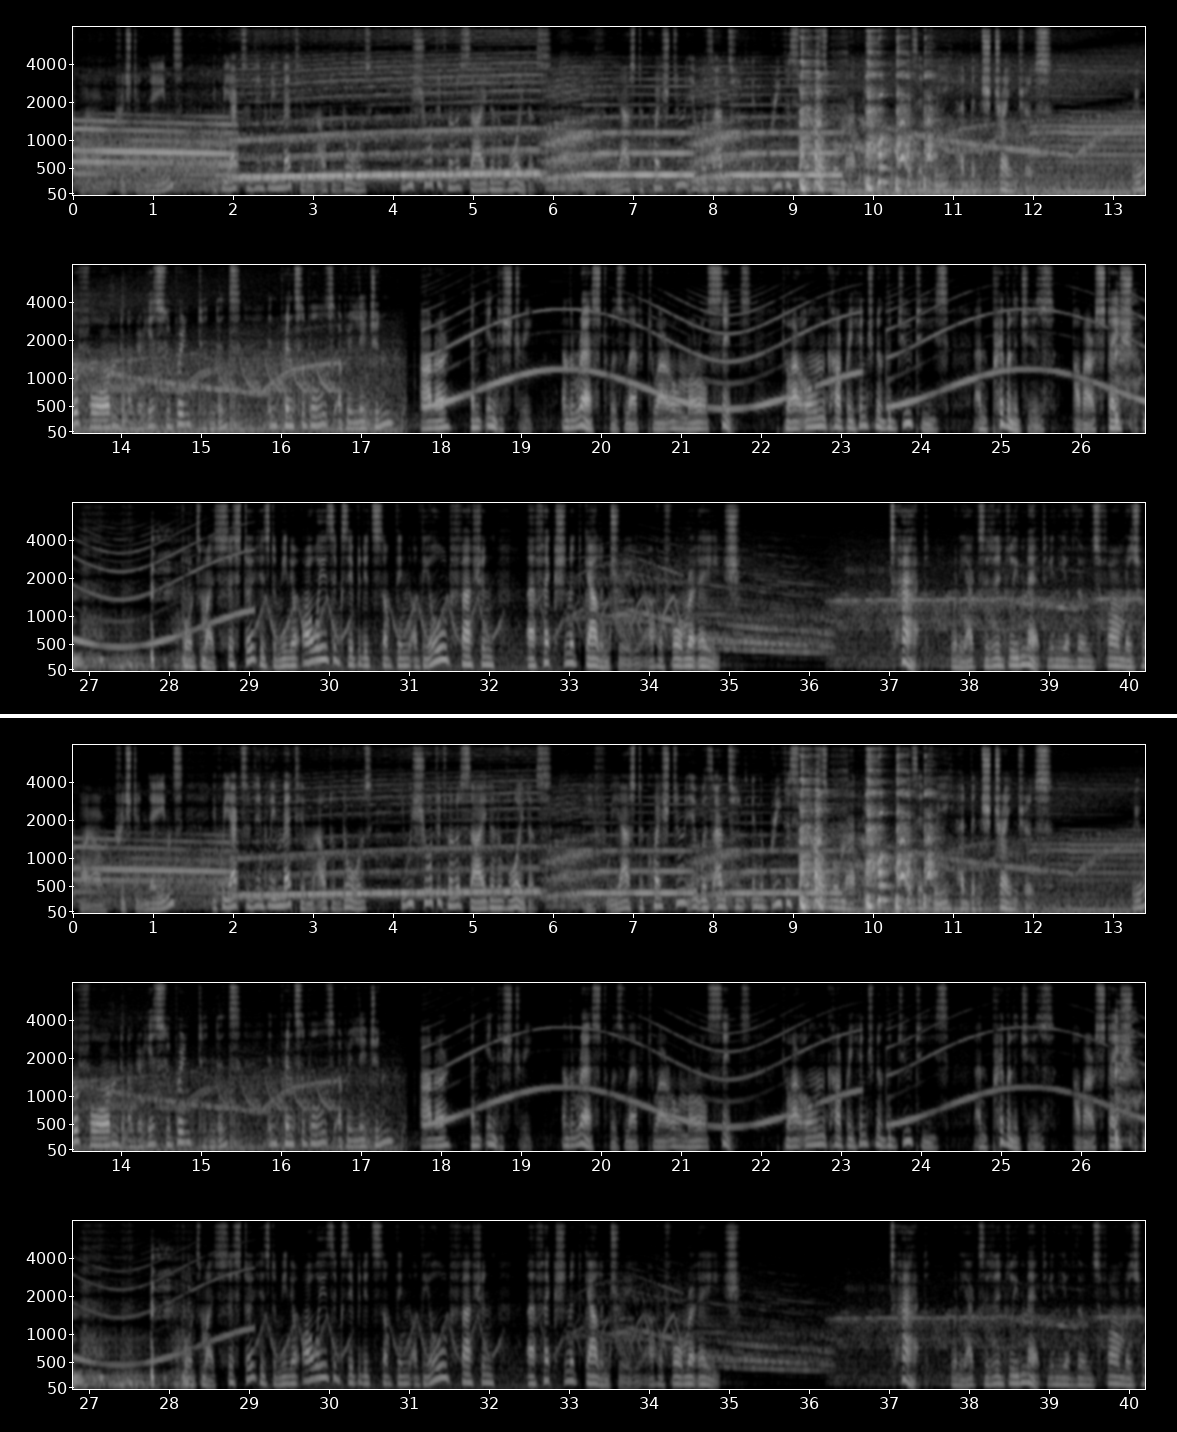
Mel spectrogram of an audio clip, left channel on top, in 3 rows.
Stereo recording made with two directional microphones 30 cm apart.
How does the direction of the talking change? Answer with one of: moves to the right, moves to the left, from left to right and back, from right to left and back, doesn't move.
moves to the left.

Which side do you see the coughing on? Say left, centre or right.
centre.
